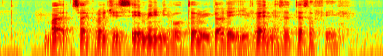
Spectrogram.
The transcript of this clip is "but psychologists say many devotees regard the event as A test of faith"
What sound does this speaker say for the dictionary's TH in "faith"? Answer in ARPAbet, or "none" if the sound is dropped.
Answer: F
